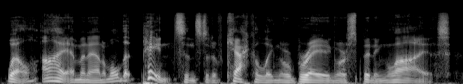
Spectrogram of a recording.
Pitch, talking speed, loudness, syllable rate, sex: 110 Hz, 195 wpm, -21 LUFS, 4.6 syllables/s, male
